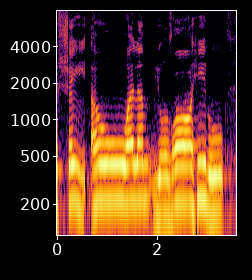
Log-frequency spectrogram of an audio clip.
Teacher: را پر پیش را کو پر کر کے پڑھیں گے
